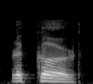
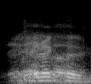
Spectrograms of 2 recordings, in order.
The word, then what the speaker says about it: record: When it is verb, it is the second syllable which is stressed, recurred.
